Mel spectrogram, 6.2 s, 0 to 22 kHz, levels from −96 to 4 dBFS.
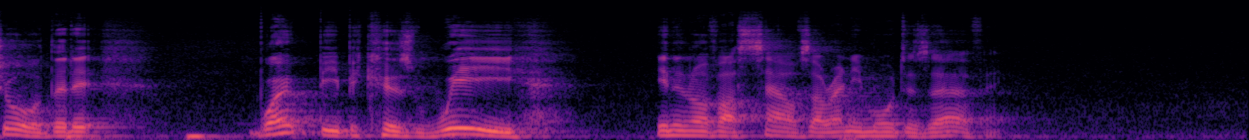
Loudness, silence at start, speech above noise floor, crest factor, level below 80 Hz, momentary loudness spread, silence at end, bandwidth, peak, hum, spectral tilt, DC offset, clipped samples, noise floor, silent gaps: -37 LUFS; 0 s; 34 dB; 16 dB; -66 dBFS; 13 LU; 1.25 s; 14.5 kHz; -22 dBFS; none; -6.5 dB/octave; under 0.1%; under 0.1%; -70 dBFS; none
